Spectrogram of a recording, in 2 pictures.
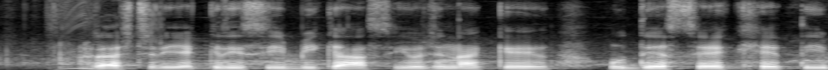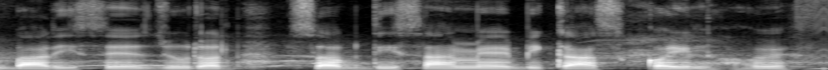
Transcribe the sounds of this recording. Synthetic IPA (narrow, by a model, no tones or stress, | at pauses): ɾaʃʈɾijəkɾisibikaːsjoːd͡ʒnakeud̪ːesjəkʰet̪ibaːɾised͡ʒuɾəlsəbd̪isamẽbikaːskəɪlɦowe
